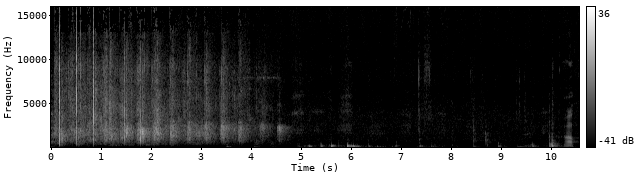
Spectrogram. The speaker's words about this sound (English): So welcome Nick with a round of applause.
